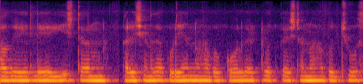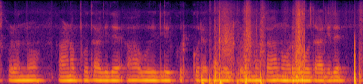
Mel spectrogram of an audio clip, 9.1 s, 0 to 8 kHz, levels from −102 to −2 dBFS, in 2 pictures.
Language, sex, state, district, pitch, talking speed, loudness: Kannada, male, Karnataka, Mysore, 145 Hz, 130 wpm, -26 LUFS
